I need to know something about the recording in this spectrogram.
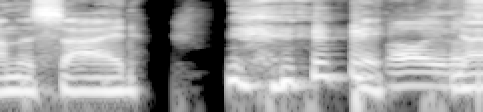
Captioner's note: laughs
